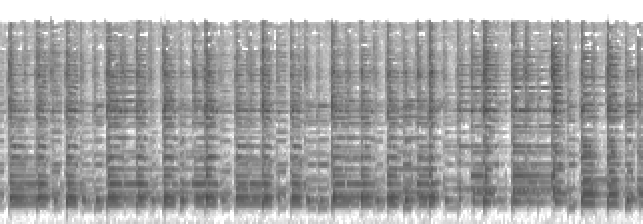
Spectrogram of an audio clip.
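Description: Pau-ferro cavaquinho strummed acoustically, unplugged: a quick, steady run of chord strokes.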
